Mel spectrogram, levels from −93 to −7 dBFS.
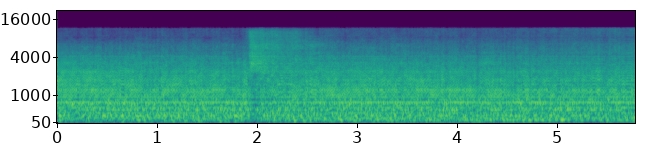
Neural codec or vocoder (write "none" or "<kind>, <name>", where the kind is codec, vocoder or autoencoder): vocoder, Vocos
